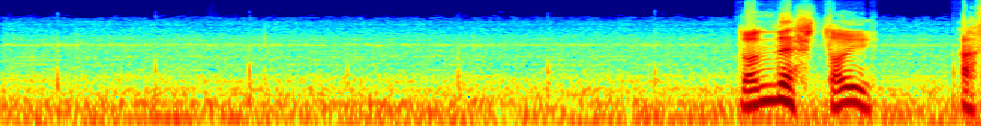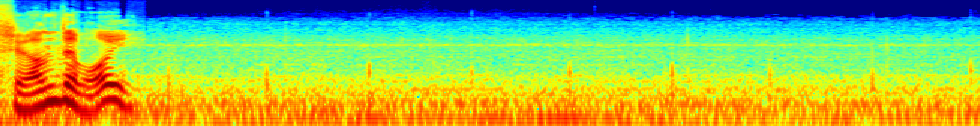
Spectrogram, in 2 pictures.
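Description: Footsteps tap softly and evenly on a hard floor.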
